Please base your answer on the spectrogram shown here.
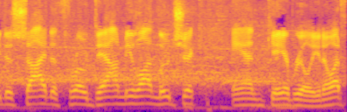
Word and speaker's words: Lucic: Yeah, but it's not how it's pronounced. It's Milan Lucic.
